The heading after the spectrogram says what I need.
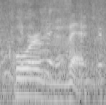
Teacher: t is a stop T the E is silent Corvette Corvette pronounce a V with voice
